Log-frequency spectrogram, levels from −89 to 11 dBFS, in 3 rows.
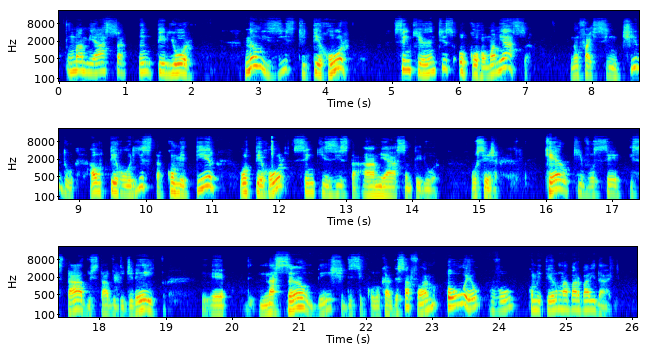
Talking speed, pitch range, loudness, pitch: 115 wpm, 125-195 Hz, -22 LUFS, 155 Hz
